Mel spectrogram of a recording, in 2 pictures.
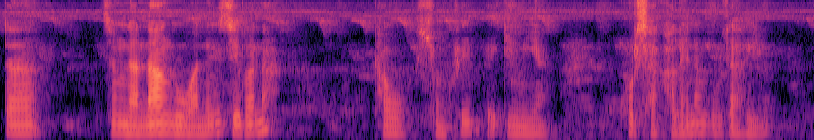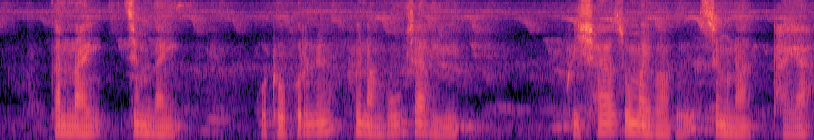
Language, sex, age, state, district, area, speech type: Bodo, female, 45-60, Assam, Baksa, rural, spontaneous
